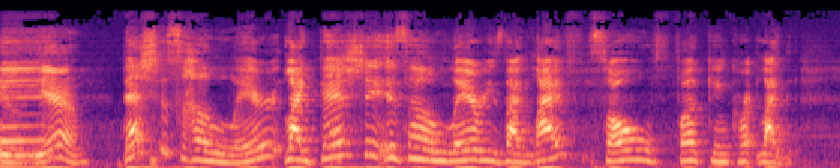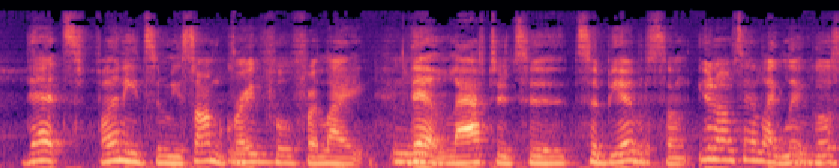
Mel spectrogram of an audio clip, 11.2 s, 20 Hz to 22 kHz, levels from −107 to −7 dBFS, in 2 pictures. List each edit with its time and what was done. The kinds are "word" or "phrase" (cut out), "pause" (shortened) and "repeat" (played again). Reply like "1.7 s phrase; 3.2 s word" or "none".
3.9 s word; 8.1 s pause; 9.9 s phrase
